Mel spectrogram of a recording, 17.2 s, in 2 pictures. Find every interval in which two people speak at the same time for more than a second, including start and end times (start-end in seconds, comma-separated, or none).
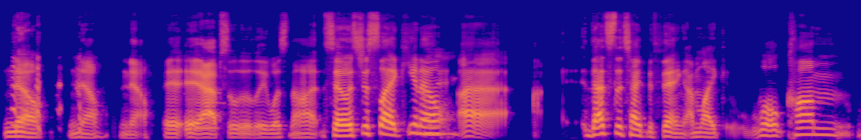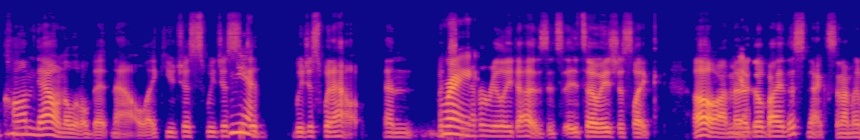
none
